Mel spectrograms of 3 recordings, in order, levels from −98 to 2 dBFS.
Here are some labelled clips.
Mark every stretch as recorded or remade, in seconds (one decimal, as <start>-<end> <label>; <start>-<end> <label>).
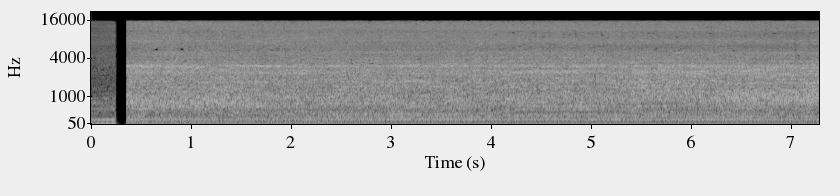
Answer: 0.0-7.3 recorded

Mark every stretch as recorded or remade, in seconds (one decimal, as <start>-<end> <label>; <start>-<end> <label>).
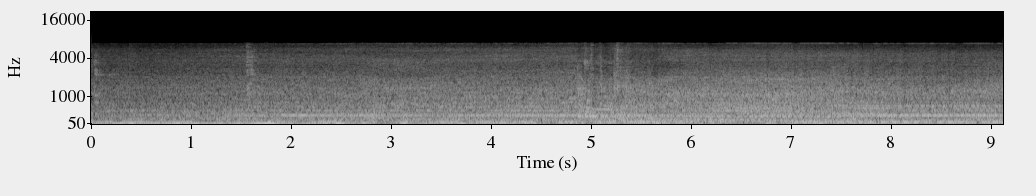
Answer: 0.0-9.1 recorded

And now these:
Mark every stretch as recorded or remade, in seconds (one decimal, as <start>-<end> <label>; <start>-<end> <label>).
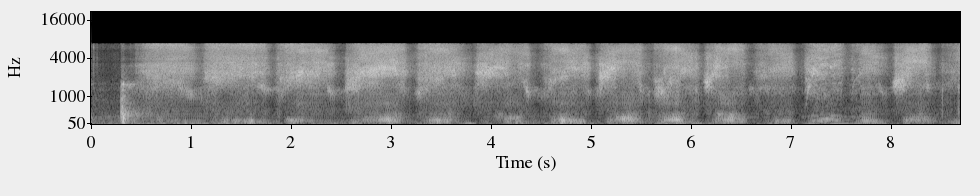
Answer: 0.0-7.1 remade; 7.1-7.7 recorded; 7.7-8.7 remade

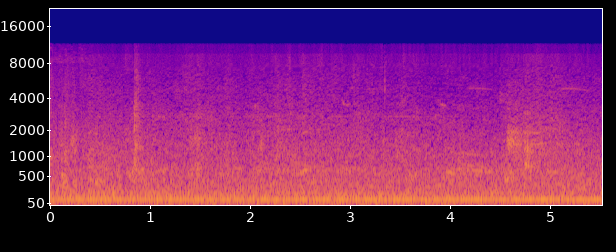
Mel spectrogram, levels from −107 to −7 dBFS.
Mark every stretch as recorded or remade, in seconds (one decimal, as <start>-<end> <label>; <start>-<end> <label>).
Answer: 0.0-2.2 remade; 2.2-5.5 recorded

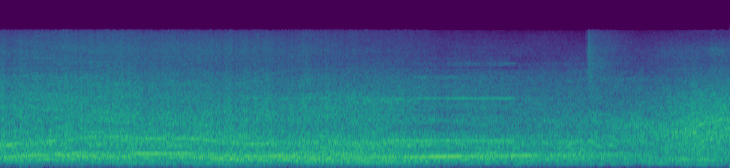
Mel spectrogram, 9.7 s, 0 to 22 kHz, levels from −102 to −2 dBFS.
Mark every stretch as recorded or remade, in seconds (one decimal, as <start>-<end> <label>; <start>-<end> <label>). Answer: 0.0-5.0 recorded; 5.0-6.8 remade; 6.8-7.2 recorded; 7.2-9.1 remade; 9.1-9.7 recorded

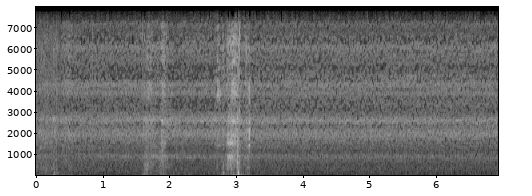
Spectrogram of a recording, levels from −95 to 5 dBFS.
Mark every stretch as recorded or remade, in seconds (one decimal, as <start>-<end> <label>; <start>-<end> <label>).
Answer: 0.0-1.8 recorded; 1.8-2.7 remade; 2.7-6.9 recorded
